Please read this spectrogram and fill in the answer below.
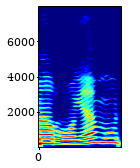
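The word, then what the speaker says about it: يَا مَرْيَمُ: Ya in maryamu dari situ, dari ya maryamu dengan huruf ro-nya yang ditebalkan ya. Seperti tadi disampaikan sebelumnya, kalau huruf ro sukun didahului fathah dia dibacanya tebal.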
